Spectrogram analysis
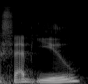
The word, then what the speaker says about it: February: trying to tell me to say february not february i'm saying feb u even though it's not how it looks phonetically i'm sorry that's how it phonetically sounds it's not how it looks on paper but everybody says february so i'm not going to throw in that first r february it's a silent r yeah it is as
